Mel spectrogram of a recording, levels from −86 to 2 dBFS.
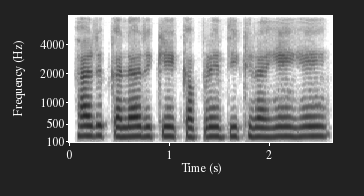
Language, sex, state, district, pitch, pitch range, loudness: Hindi, female, Madhya Pradesh, Dhar, 220 Hz, 215-225 Hz, -16 LUFS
